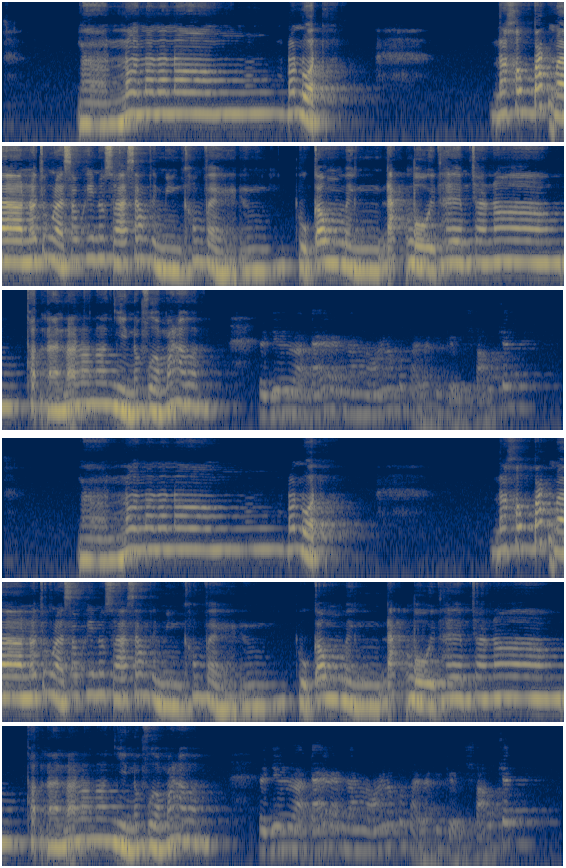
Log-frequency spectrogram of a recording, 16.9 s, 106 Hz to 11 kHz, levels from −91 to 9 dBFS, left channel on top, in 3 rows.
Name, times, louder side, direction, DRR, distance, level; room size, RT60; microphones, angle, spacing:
voice 1, 0.7-3.3 4.9-13.4, left 3 dB, 80° left, 1.1 m, -28 dB
voice 2, 13.8-16.4, right 1 dB, 30° right, 3.8 m, -44 dB
29.5 x 18.0 x 7.9 m
head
